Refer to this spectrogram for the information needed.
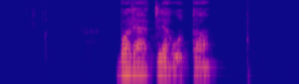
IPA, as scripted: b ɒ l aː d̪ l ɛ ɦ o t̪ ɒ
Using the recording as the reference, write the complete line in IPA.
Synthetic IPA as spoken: b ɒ ɾ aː t̪ l ɛ ɦ o t̪ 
